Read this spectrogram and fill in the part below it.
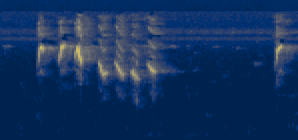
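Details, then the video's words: Javan bush lark phrase: three high whistled notes followed by a descending string of slurred, buzzy chirps. After a gap, two more high whistles begin. Quiet background. "PANCINGAN/MASTERAN JERNIH BRANJANGAN GACOR...."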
